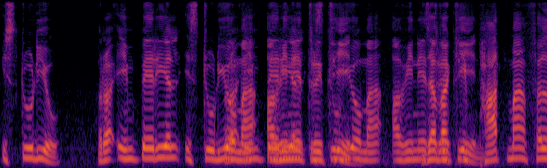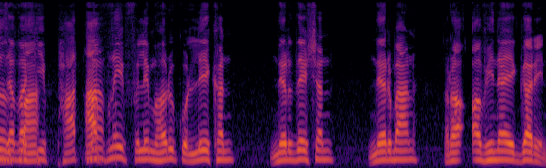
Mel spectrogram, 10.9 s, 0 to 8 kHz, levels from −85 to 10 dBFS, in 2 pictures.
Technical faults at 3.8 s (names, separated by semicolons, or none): doubled audio track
